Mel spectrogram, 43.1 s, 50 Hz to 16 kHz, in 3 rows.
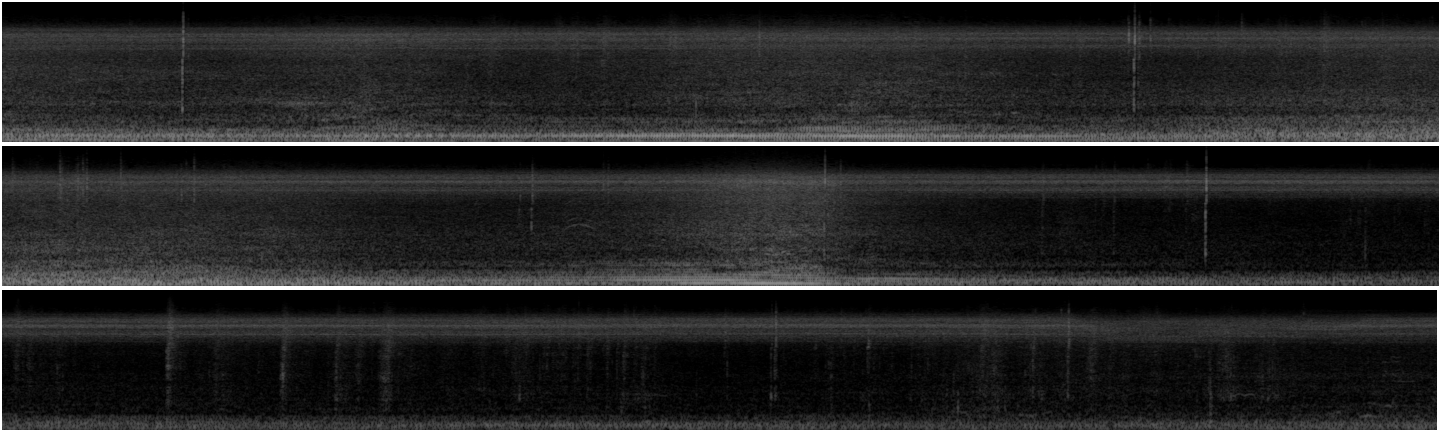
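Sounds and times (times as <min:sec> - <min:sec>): rustles of dry leaf litter: 0:00.0 - 0:20.6, 0:27.5 - 0:43.0
vehicle passing: 0:00.0 - 0:25.4
high insect drone: 0:00.0 - 0:43.0.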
